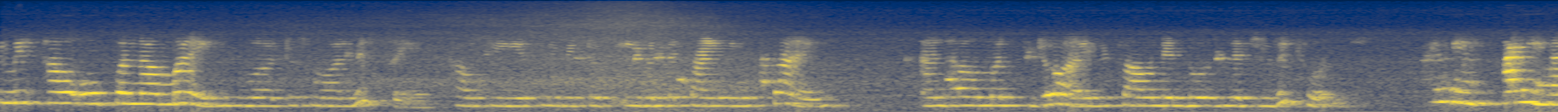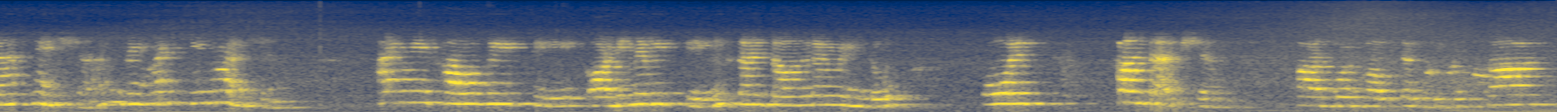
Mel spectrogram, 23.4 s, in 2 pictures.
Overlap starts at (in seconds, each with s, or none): none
